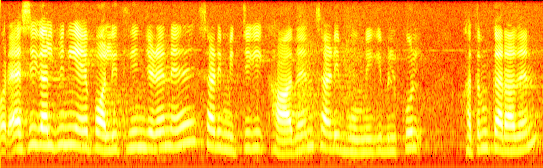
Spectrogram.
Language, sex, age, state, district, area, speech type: Dogri, female, 30-45, Jammu and Kashmir, Jammu, urban, spontaneous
